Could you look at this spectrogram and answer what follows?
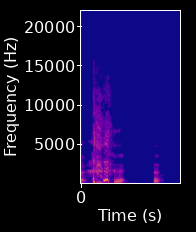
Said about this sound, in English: Oh, God, I just coughed in everybody's ear, and I apologize. I was trying to mute it and double punched it. I do apologize.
